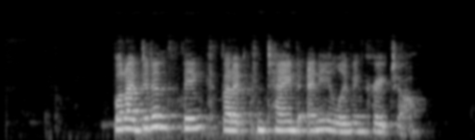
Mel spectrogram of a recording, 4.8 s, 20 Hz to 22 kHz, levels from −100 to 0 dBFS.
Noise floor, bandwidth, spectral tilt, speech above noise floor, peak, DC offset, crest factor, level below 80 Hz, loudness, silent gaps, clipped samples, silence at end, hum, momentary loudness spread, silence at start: -80 dBFS; 7.6 kHz; -5.5 dB/octave; 53 dB; -12 dBFS; under 0.1%; 18 dB; -70 dBFS; -27 LUFS; none; under 0.1%; 0.6 s; none; 9 LU; 1.15 s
